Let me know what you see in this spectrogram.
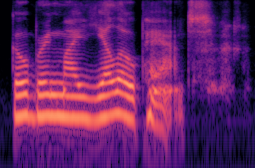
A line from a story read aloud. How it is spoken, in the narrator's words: The captain calmly replies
